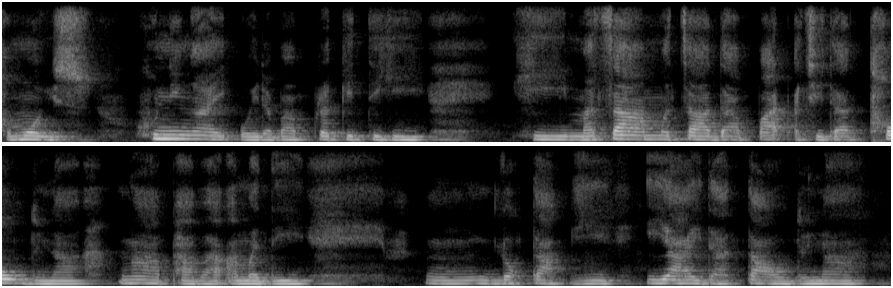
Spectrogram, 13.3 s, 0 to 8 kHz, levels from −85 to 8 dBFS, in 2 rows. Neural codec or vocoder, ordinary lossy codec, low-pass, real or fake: none; none; none; real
